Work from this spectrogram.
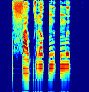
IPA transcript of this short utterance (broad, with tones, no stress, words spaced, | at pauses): fa˨˩wkro˥˩k̚ŋɯ˥˩k̚mɯ˥˩k̚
